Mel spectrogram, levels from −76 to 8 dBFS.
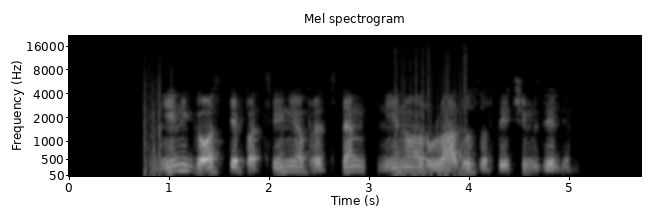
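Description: A worn or dirty contact somewhere in the signal chain is making and breaking as it shifts, so the speech is repeatedly chopped. The result is loose connector crackle: an irregular scratchy burst from 0.76 to 1.03 s, ending just before "gostje pa", and a longer one from 3.26 to 3.98 s, running up to "z rdečim". Each burst sounds ragged and uneven rather than like steady noise.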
